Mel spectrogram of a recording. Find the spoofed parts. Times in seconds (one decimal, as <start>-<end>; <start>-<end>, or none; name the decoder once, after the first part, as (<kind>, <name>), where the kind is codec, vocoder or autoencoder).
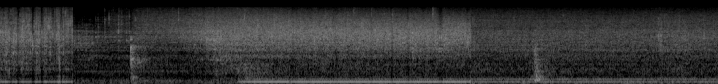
2.1-2.9 (vocoder, BigVGAN v2)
